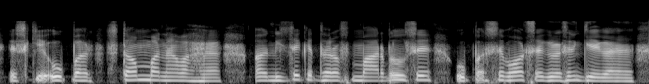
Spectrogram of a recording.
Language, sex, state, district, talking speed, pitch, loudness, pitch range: Hindi, male, Jharkhand, Garhwa, 165 wpm, 180 Hz, -14 LUFS, 175-195 Hz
